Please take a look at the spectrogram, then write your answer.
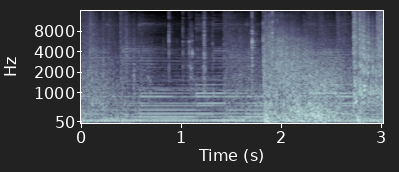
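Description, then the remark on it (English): A steady droning tone plays before loud Winchester rifle gunfire erupts, fired over a windowsill, with a rough rapid burst of shots followed by another sharp blast near the end. “Claiborne edged the Winchester's barrel over the windowsill and risked a look.”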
